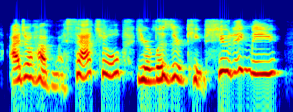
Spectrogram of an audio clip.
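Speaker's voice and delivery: loud, high exasperated outburst; acted fed-up protest; frustrated. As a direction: complain in exasperation, pitch climbing. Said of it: "Flynn is all frustrated".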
